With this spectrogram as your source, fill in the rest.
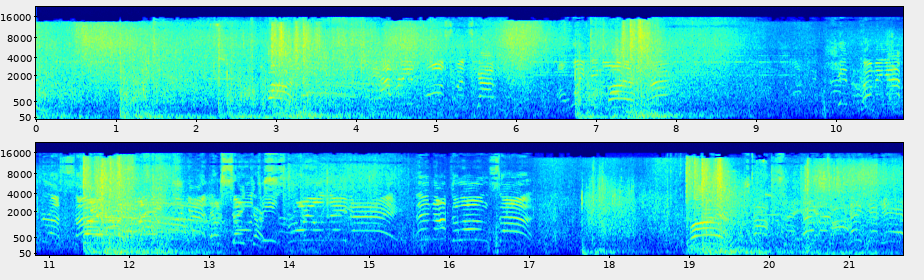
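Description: Sea waves crash and churn against a ship.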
